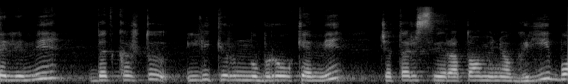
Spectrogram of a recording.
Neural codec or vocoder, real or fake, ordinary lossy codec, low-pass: none; real; Opus, 32 kbps; 14.4 kHz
